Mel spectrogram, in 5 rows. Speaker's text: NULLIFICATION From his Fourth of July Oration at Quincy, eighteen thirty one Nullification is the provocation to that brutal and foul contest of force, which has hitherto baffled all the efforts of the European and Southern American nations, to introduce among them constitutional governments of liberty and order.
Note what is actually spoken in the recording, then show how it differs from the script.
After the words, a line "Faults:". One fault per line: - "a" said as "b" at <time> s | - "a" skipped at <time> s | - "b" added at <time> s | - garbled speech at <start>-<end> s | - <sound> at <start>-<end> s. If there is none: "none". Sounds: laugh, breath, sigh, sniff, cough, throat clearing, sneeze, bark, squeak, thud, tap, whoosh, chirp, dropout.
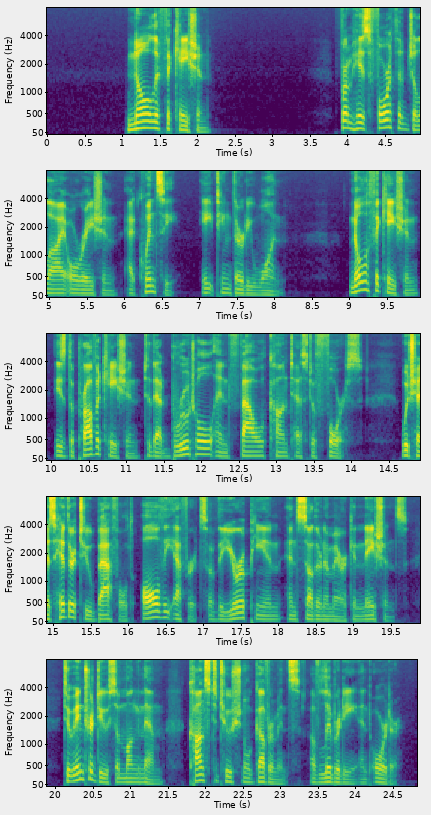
NULLIFICATION From his Fourth of July Oration at Quincy, eighteen thirty one Nullification is the provocation to that brutal and foul contest of force, which has hitherto baffled all the efforts of the European and Southern American nations, to introduce among them constitutional governments of liberty and order.
Faults:
none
